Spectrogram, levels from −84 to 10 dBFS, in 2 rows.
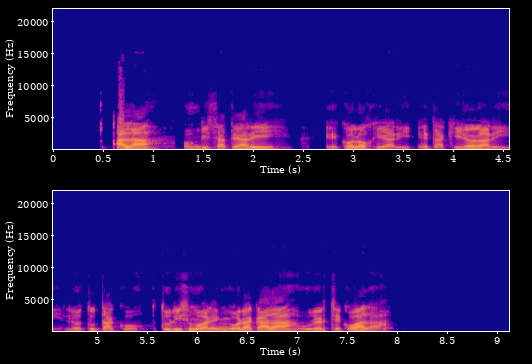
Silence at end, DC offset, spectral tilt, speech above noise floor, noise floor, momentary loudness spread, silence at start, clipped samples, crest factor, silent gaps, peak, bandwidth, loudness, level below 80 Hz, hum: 1.2 s; under 0.1%; -6 dB/octave; over 71 dB; under -90 dBFS; 15 LU; 0.65 s; under 0.1%; 20 dB; 2.67-2.72 s; 0 dBFS; 13 kHz; -19 LUFS; -64 dBFS; none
